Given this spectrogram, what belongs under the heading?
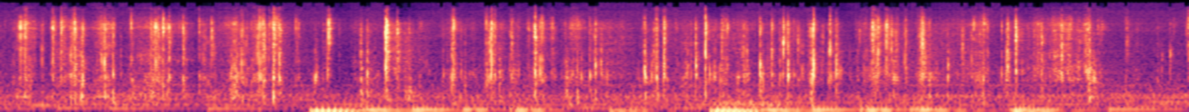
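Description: The plastic parts bag of a Gikfun portable game kit crinkles and rustles as it is handled and cut open, a close, irregular run of crisp crackles with no talk.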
